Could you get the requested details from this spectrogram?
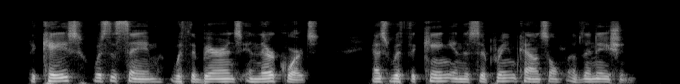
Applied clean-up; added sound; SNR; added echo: none; none; none; none.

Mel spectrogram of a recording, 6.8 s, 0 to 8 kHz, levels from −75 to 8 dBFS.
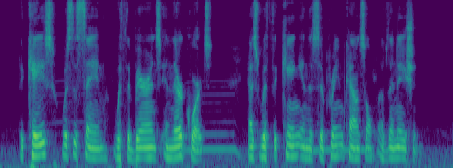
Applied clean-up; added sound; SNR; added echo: none; Telephone; 19 dB; none.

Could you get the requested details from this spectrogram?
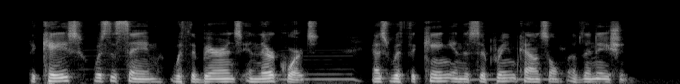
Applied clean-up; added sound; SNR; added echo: neural mask model RNNoise.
